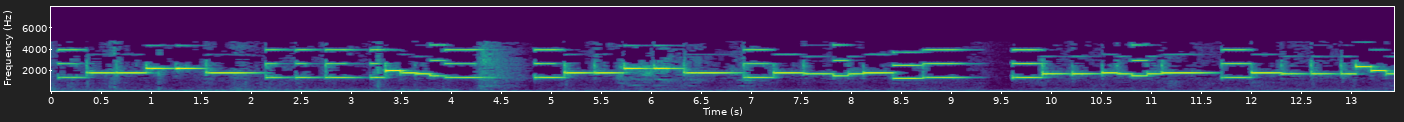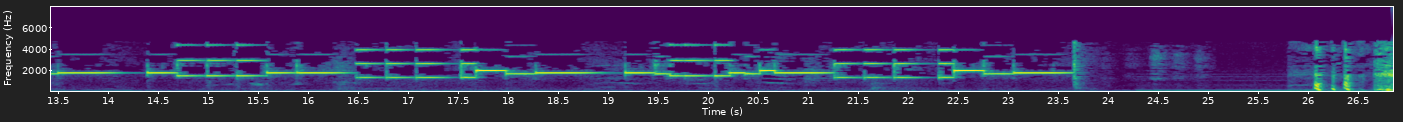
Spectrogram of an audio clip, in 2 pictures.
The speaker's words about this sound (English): And it was, I believe, a Samsung washing machine. And if you have a Samsung washing machine, then the following will be quite familiar to you.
